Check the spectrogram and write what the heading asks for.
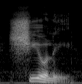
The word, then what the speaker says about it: Shioli: near the crater sholley a Japanese female first name first pronounced shioli which sits about 200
